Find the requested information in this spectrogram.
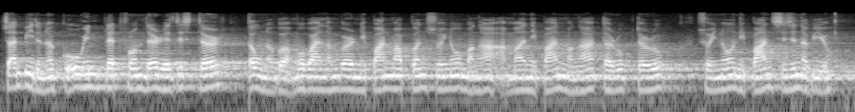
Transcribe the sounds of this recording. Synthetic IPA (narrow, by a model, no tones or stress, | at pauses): t͡ʃat̚bidunɐkowinpletpʰoɾmdeɾed͡ʒistɐɾ | tɐwnɐbɐmobajlnɐmbɐɾnipanmapɐnsojnomɐŋaɐ̰mɐnipanmɐŋatɐɾuk̚tɐɾuk̚ | sojnonipansizinːɐbiju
